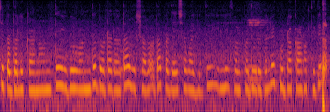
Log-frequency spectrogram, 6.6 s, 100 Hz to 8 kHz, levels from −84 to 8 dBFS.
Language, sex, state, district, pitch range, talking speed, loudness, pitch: Kannada, female, Karnataka, Koppal, 245-270 Hz, 100 wpm, -22 LUFS, 255 Hz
